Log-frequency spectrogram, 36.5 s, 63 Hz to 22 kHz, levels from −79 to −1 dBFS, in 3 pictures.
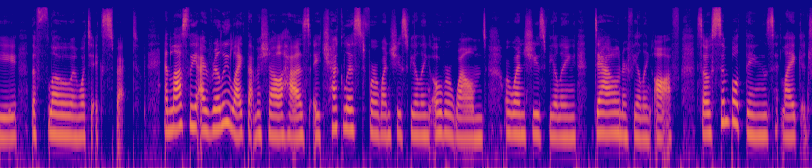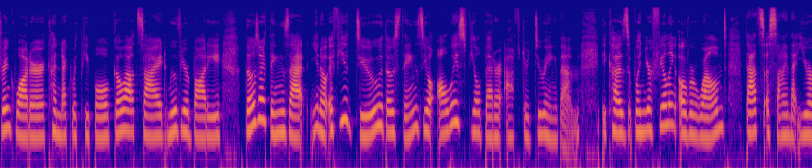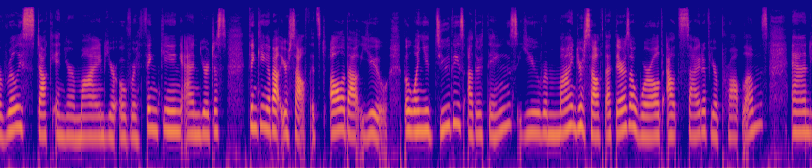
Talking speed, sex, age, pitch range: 175 wpm, female, 10-29, 200-235 Hz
